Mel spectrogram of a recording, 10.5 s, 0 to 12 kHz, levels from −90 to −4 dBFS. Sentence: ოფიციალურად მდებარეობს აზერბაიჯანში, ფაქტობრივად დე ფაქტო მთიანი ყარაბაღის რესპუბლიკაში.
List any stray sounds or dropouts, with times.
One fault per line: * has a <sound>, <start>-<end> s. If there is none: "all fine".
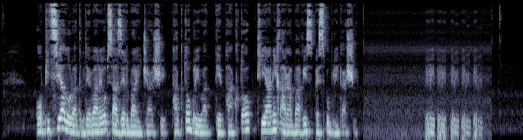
* has a laugh, 8.5-9.7 s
